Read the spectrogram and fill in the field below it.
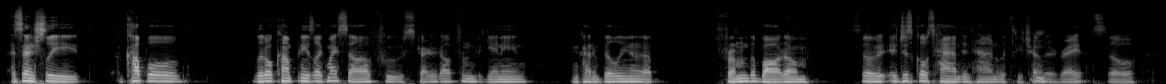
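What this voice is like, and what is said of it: Australian accent. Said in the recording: “that amazing Australian accent”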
